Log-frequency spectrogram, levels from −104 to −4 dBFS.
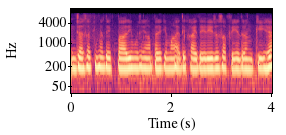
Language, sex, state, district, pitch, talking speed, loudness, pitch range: Hindi, female, Bihar, Kishanganj, 180 Hz, 310 wpm, -13 LUFS, 175-185 Hz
